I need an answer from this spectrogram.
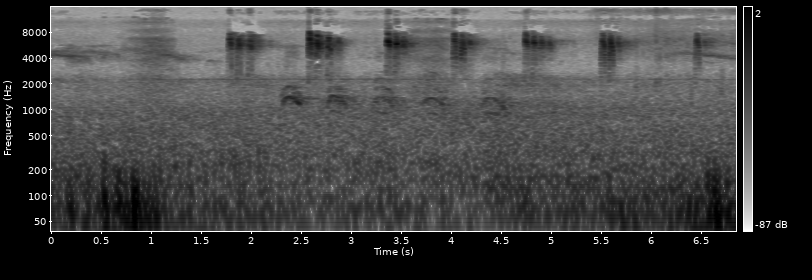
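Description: A bird calling in a quick series of about seven short calls, a little more than one a second. Underneath is a low wind rumble on the microphone, gusting at the start and again near the end.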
